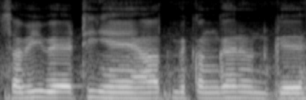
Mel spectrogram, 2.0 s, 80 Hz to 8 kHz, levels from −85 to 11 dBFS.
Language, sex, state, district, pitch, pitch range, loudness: Hindi, male, Uttarakhand, Uttarkashi, 165 Hz, 160-165 Hz, -13 LUFS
